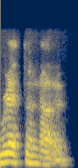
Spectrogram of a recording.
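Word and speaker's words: Rethymno: h y m n o and that is pronounced um so the third biggest city is um reano and uh it is um it's also a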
